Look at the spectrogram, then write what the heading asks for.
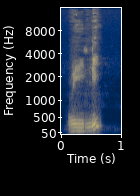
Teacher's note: See the second tone is rising and the fourth tone is the falling tone. This is the rising and the falling tone. That's the third tone. So the word you used to remember it is really.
